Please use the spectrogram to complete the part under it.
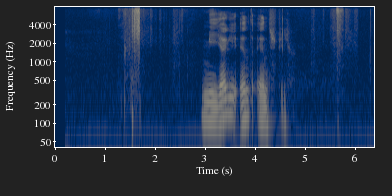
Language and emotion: Russian, neutral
